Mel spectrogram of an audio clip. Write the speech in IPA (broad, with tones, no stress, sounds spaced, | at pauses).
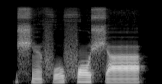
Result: ʃ ɛ̃˨ f o˨˦ f ɔ˦ ʃ a˧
